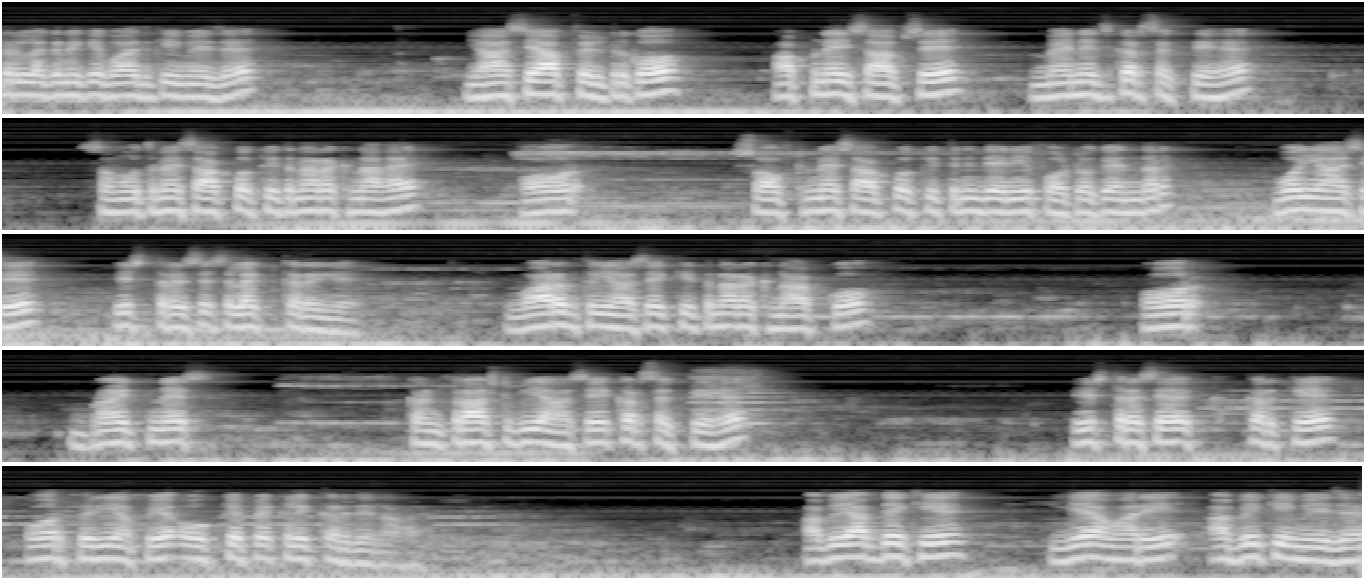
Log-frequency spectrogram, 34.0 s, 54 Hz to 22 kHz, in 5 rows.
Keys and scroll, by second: 32.6 ctrl+=, 33.7 ctrl+-.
